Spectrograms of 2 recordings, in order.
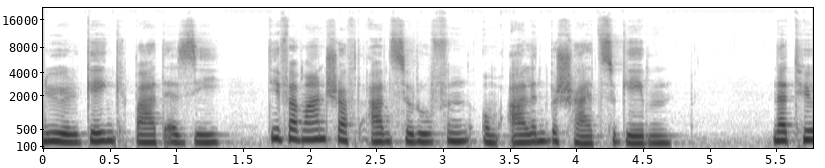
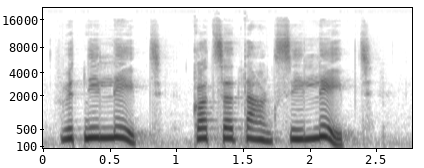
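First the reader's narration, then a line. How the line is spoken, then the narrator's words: Overjoyed calling out. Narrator (German): Sie war nicht imstande, ihre Freude im Zaum zu halten und rief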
